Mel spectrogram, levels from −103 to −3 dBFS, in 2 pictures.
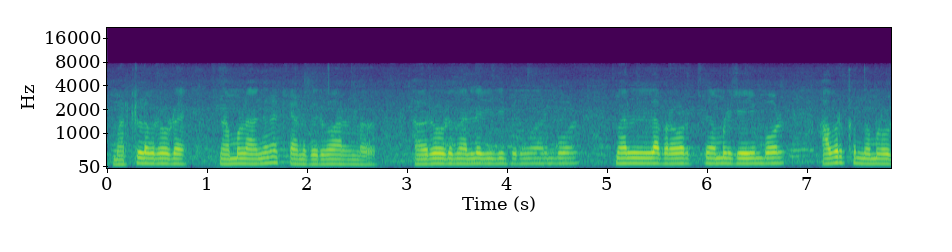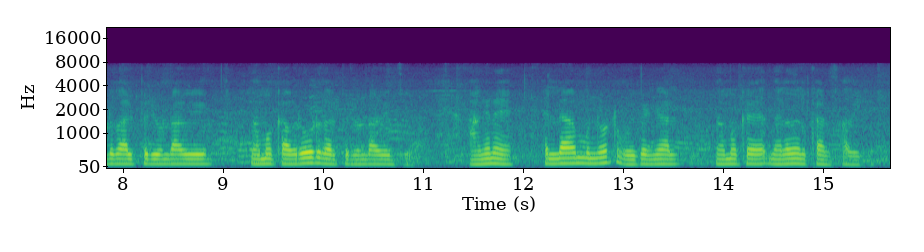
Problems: background sounds at intervals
